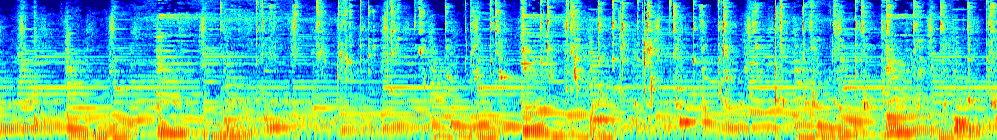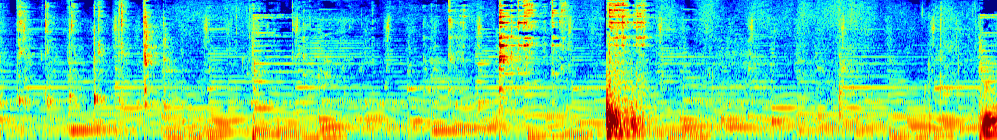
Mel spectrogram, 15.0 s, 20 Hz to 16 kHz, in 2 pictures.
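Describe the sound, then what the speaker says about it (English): Two whole room-temperature eggs being beaten gently in a bowl for peanut butter cookies, heard as a quiet steady run of fast ticking whisk or fork taps, with a louder clink near the end. "We're going to take 2 whole eggs, and I always like my eggs really room temperature."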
